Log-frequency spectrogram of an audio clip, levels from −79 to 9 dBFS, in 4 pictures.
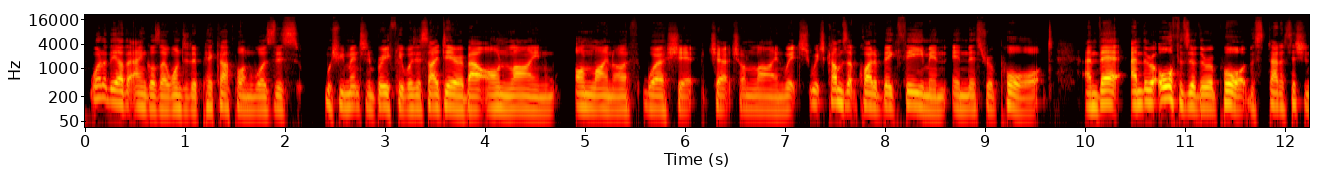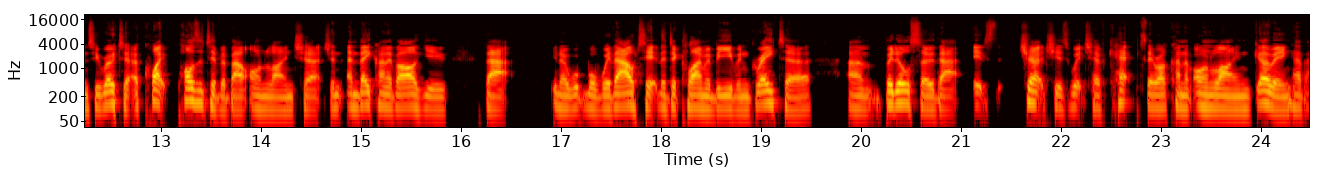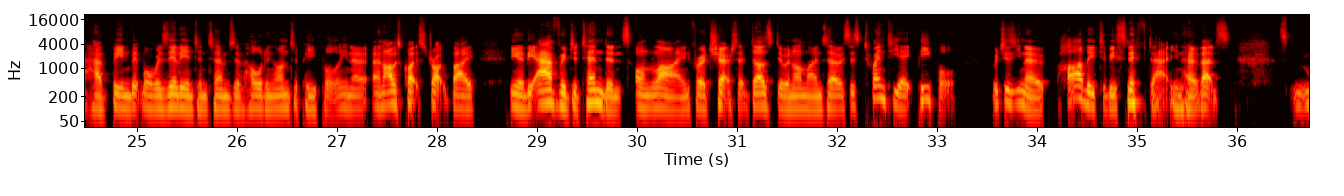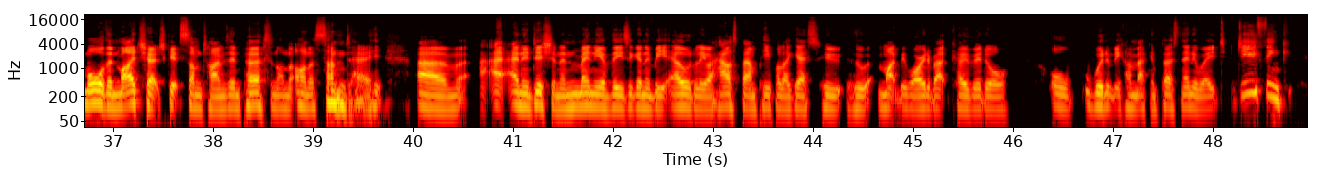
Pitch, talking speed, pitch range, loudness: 115 Hz, 235 wpm, 105-125 Hz, -26 LUFS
